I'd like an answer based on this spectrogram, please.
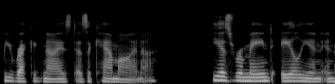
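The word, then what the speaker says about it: kamaʻāina: It contains 5 vowels, which, with the 3 consonants, compose 5 syllables. No syllable is accented, all syllables are pronounced, the vowels having precisely the same values as the Italian vowels.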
